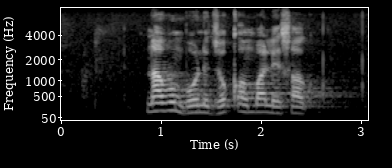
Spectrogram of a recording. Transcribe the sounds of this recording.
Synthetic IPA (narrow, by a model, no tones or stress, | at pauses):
naβumbʱonib͡ʐɔkɔmbalɛʂaːku̥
